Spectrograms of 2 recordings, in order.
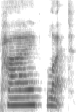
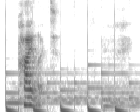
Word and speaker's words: pilot: before the consonant in the first syllable we have an open syllable that means this makes a long sound so for this word we would say pi lut pilot in our next word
